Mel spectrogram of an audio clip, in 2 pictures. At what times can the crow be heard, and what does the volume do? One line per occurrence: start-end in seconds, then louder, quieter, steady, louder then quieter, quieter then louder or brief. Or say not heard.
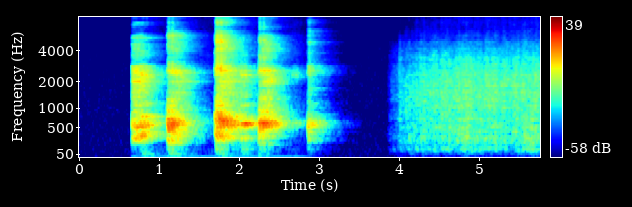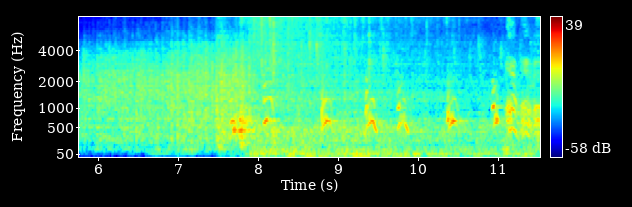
not heard.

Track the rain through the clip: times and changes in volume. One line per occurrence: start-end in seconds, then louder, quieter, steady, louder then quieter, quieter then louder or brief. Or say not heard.
3.9-11.4 louder then quieter.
